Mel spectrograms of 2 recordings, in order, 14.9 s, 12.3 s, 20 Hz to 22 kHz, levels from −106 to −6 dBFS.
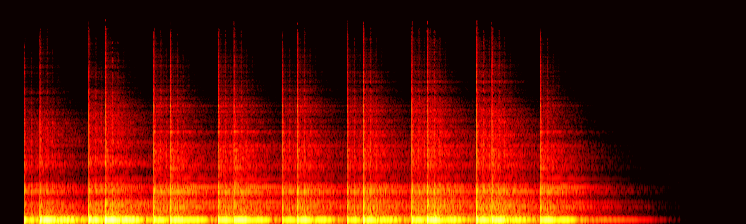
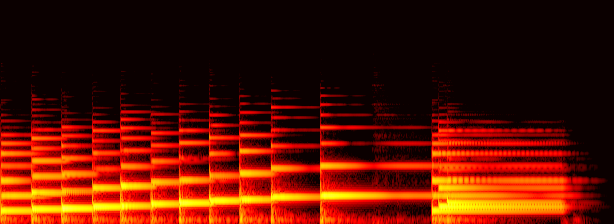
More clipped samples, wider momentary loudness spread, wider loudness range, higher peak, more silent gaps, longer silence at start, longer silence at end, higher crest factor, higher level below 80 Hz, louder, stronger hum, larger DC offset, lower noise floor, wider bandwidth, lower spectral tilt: neither; second, 13 LU vs 16 LU; first, 9 LU vs 4 LU; first, -10 dBFS vs -18 dBFS; neither; first, 0.45 s vs 0 s; first, 3.2 s vs 0.95 s; about the same, 18 dB vs 16 dB; first, -44 dBFS vs -62 dBFS; first, -28 LUFS vs -34 LUFS; neither; neither; about the same, -90 dBFS vs -89 dBFS; about the same, 3.4 kHz vs 3.4 kHz; about the same, -9.5 dB/octave vs -8.5 dB/octave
